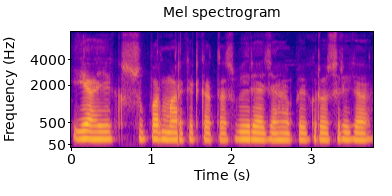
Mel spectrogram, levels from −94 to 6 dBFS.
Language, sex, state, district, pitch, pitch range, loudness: Hindi, male, Bihar, West Champaran, 135 Hz, 130-145 Hz, -19 LUFS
